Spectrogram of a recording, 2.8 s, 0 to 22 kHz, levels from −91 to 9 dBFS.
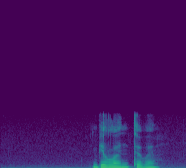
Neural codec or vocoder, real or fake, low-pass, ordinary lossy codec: none; real; 7.2 kHz; none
